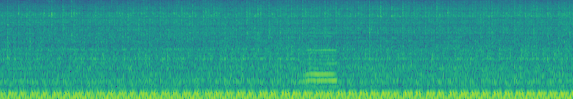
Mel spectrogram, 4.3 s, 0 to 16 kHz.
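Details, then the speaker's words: 1977 Kawasaki KZ1000A engine, just fired up: steady idle with light ticking chatter from cam chain slack, possibly worn idler rubbers; no smoke. "The cam chain's making some noise. May need some new rubbers or something."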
